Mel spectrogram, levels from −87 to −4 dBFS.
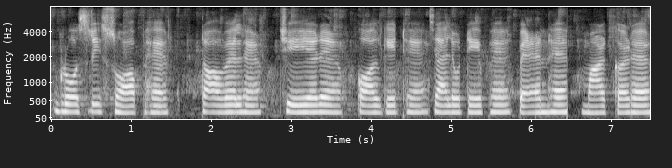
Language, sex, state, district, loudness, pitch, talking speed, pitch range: Hindi, female, Bihar, Supaul, -12 LUFS, 190 Hz, 130 wpm, 185-195 Hz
